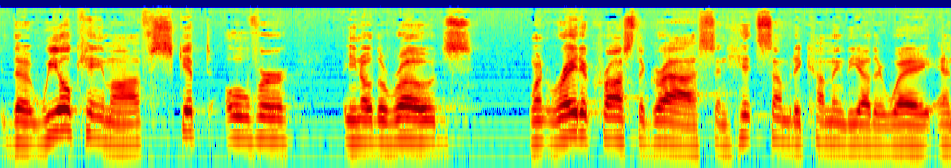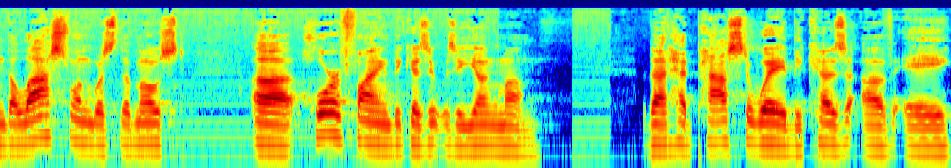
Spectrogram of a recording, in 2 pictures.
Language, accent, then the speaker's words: English; Oshawa, Ontario, Canada; I'm from Oshawa, born and raised from the Schwa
